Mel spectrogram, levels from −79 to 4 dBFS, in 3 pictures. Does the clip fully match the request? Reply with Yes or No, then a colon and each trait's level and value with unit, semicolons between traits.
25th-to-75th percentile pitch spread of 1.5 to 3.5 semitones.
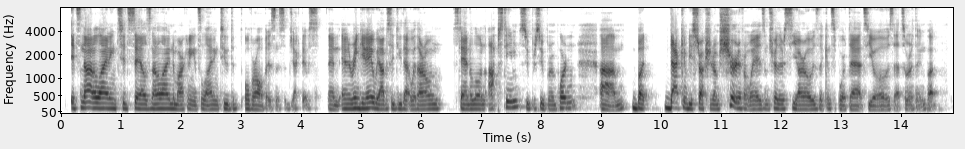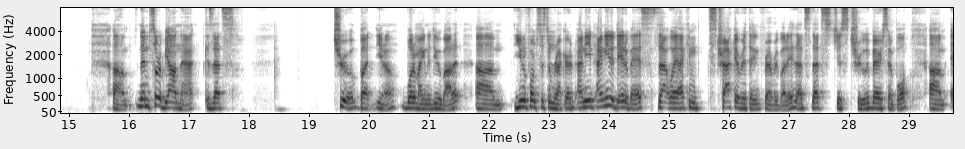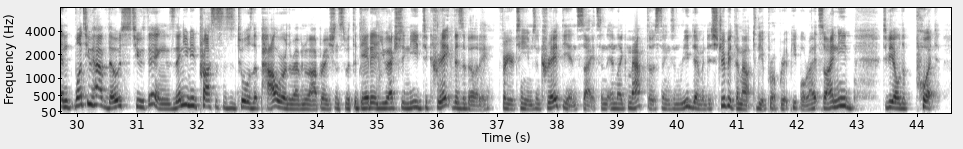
Yes: average, 3.2 semitones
